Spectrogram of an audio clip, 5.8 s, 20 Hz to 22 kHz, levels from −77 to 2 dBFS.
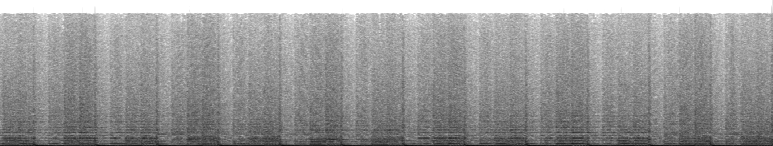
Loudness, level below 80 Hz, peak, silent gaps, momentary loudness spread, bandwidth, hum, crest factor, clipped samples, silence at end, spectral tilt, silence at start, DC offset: -10 LUFS; -10 dBFS; 0 dBFS; none; 1 LU; over 20 kHz; none; 8 dB; under 0.1%; 0 s; -4.5 dB/octave; 0 s; under 0.1%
